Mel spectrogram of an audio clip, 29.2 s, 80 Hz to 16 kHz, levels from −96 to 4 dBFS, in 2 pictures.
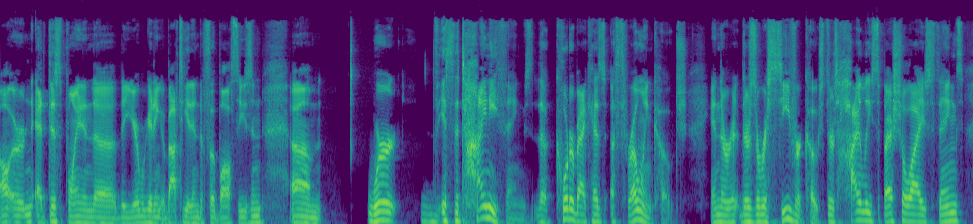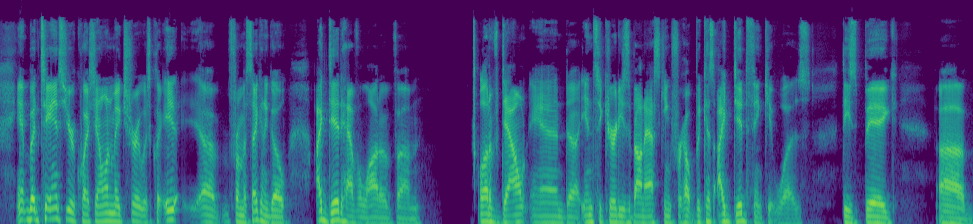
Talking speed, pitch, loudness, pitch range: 175 wpm, 110 Hz, -20 LUFS, 100-125 Hz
